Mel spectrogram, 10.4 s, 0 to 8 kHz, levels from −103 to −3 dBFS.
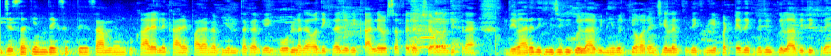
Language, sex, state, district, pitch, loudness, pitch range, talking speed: Hindi, male, Chhattisgarh, Korba, 110 Hz, -30 LUFS, 105-110 Hz, 310 wpm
